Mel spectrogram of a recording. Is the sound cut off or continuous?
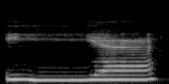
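continuous. The sound flows on without a break. The speaker calls it right. "tidak terputus"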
